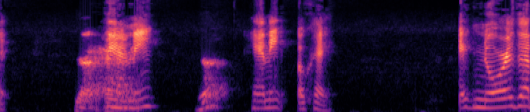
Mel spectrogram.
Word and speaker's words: Hani: Yeah, Hani?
